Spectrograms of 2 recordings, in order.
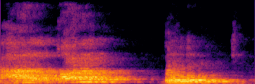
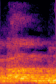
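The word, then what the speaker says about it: القلب: itu qolu naam mereka berkata iya naam qala fatu almuhsini berkat kadalikalqbu kadalika itu artinya demikian pula dengan alqbu kita bacanya bukan kalbu ya kalau kalbu itu anjing kita kan bilang bahasa kalbu Bahasa anjing itu namanya arunya bahasabu kalalikalqbu.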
